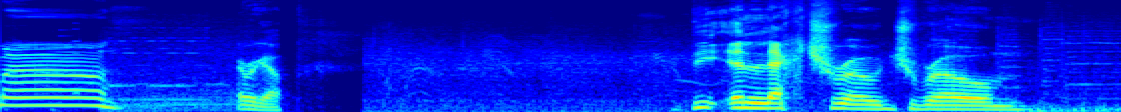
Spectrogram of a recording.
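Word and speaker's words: Electrodrome: The electro drrome. Probably the most commonly mispronounced Mario Kart track in history because it is not Electrod dome. It is Electro Drrome.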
